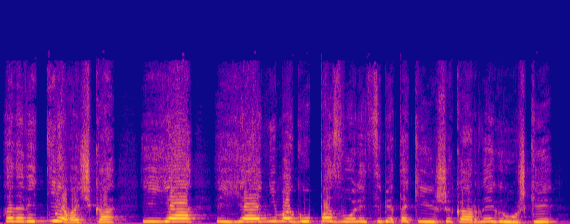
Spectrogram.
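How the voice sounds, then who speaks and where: Shrill indignant mother, voiced by a man. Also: steady tone, normal speed, vocal fry. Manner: shrill, loud, protesting.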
